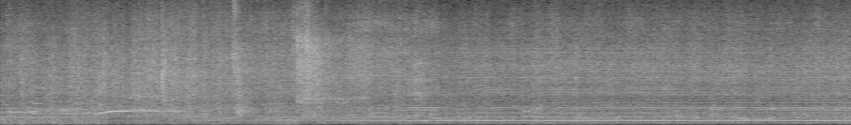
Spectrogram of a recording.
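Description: Boomerang steel shuttle roller coaster: the train runs noisily over the track, then a steady mechanical hum sets in about five seconds in as the train is hauled up the lift incline.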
